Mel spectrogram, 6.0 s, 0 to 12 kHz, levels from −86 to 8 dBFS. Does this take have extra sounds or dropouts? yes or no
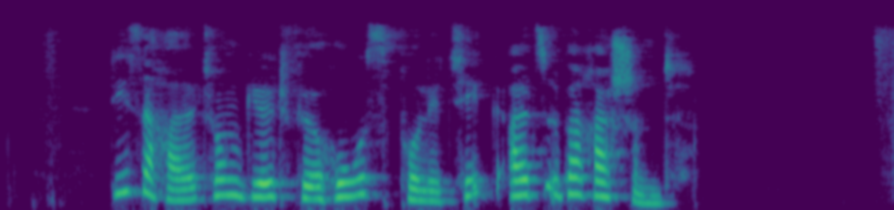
no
